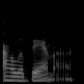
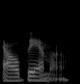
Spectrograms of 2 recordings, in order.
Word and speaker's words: Alabama: I say Alabama. I've heard people drop the second A and say Alabama.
